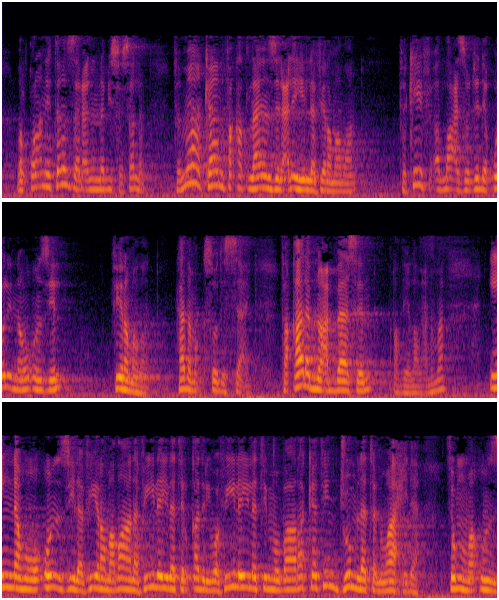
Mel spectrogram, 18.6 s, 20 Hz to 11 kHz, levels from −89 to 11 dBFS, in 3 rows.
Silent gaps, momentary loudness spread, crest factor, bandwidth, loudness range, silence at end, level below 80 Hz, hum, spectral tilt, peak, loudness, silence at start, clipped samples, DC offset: none; 14 LU; 20 dB; 6.4 kHz; 6 LU; 0 s; -40 dBFS; none; -8 dB/octave; 0 dBFS; -19 LUFS; 0 s; under 0.1%; under 0.1%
